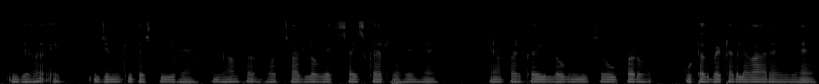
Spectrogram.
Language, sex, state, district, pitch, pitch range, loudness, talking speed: Hindi, male, Bihar, Jahanabad, 115 Hz, 115-120 Hz, -53 LUFS, 190 wpm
